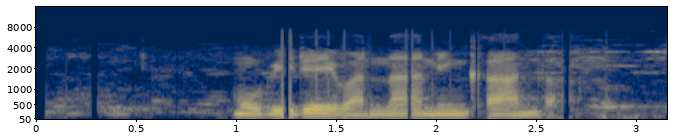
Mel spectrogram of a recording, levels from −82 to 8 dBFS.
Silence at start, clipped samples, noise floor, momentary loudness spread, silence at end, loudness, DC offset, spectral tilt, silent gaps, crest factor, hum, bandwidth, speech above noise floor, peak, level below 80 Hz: 0.05 s; under 0.1%; -44 dBFS; 22 LU; 0 s; -19 LUFS; under 0.1%; -7.5 dB/octave; none; 18 dB; none; 7 kHz; 27 dB; -2 dBFS; -48 dBFS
